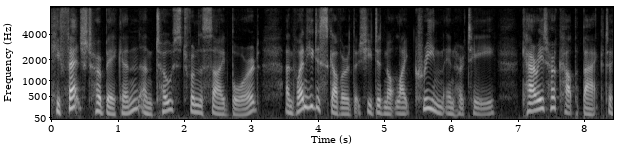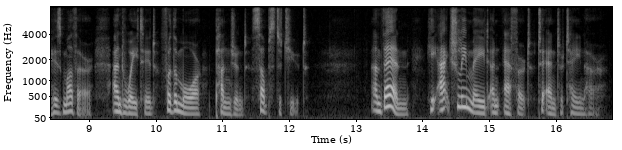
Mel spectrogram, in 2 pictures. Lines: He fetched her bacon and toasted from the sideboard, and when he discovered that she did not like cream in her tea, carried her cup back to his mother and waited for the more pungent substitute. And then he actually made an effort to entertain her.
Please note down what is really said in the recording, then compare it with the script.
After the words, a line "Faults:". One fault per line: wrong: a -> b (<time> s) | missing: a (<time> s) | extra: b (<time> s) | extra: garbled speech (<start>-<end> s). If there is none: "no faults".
He fetched her bacon and toast from the sideboard, and when he discovered that she did not like cream in her tea, carried her cup back to his mother and waited for the more pungent substitute. And then he actually made an effort to entertain her.
Faults:
wrong: toasted -> toast (1.6 s)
